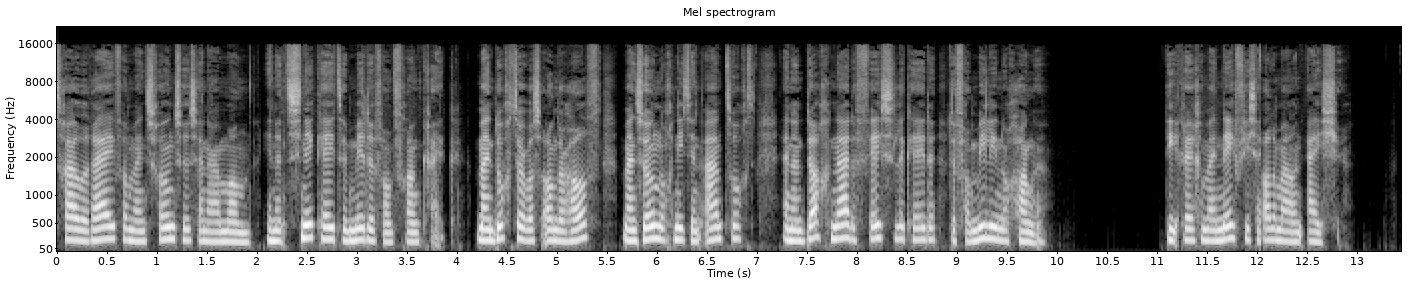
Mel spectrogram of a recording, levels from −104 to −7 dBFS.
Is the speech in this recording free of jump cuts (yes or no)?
no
